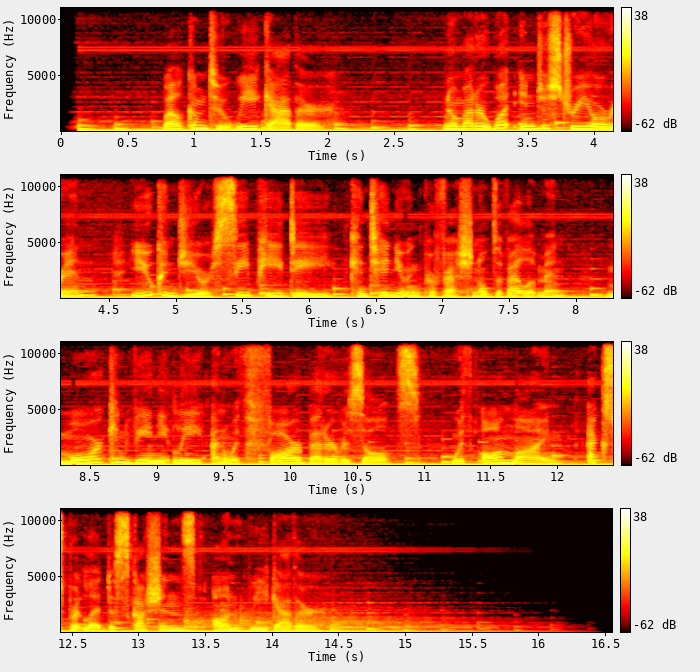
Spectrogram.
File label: Commercial; WeGather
